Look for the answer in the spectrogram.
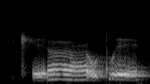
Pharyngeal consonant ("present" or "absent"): present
